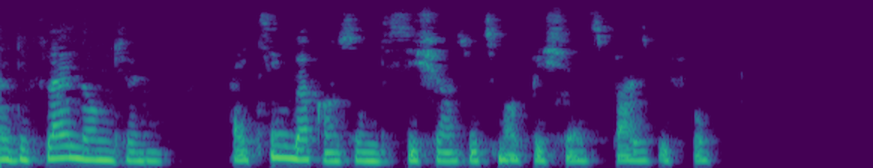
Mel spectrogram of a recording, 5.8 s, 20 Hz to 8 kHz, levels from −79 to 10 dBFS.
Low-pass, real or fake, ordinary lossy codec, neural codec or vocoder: 7.2 kHz; fake; MP3, 32 kbps; vocoder, 24 kHz, 100 mel bands, Vocos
